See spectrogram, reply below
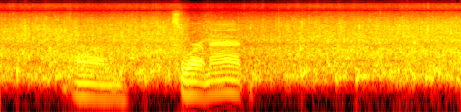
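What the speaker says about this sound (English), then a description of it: "you can have a fun time fishing these little clear creeks like this" Badger Creek, a small, clear mountain creek near Bonnie's Crossing Campground, gives off a steady, close rushing hiss throughout, with a man's short remark over it.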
